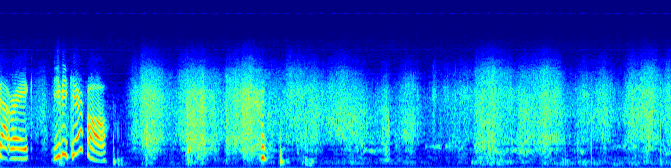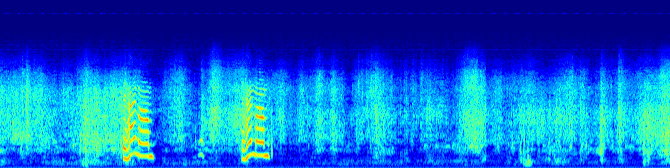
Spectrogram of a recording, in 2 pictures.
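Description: Dry leaves rustle and crunch as a man gathers them by hand.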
